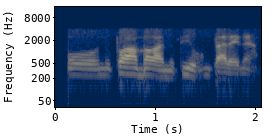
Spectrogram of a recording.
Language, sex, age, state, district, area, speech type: Manipuri, male, 45-60, Manipur, Imphal East, rural, conversation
